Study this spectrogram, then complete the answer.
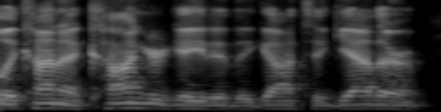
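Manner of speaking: ordinary talk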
